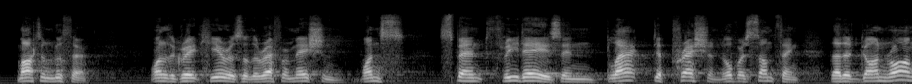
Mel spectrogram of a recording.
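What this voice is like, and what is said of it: Strong, hard-to-interpret accent. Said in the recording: “my accent's sometimes hard to interpret”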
